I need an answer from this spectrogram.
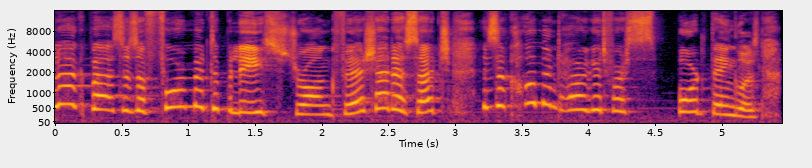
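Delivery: strained, forced put-on Irish accent, very high pitch. Speaker tries out a voice while reading a passage, in a forced irish accent. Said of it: "I sound like I'm trying to force myself to be Irish".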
